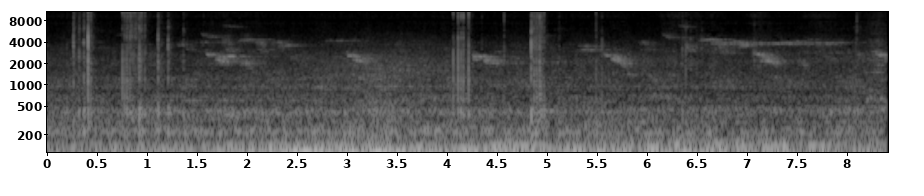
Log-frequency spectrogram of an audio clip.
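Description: A small bird chirping repeatedly, short falling chirps about once a second, over a low steady rumble with a few sharp clicks.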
